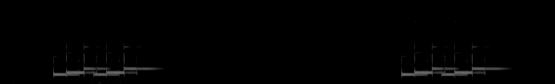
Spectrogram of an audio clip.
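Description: An unanswered phone call rings twice, each ring a short, stepping electronic ringtone melody, separated by a long pause and heard faintly.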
